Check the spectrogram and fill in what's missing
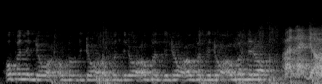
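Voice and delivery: low, soft, rattled-off repeat; quiet, low looping plea; muttered repetition. Pretend. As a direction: repeat it under your breath like a chant. Repeating a plea under breath.

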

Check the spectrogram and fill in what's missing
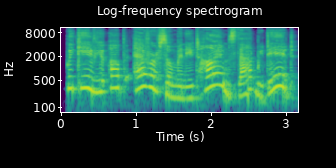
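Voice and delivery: high, loud, emotional outburst; hammed-up overwrought relief; choked voice. A narrator's reading. Friend tells the patient they gave him up, choked voice. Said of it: "with a choked voice".

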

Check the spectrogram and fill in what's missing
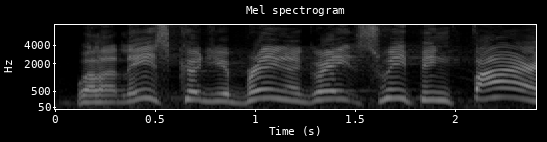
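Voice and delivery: high, loud begging; loud pleading prayer. Pretend. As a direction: cry out to heaven for a sign. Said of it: "what we're doing is saying".

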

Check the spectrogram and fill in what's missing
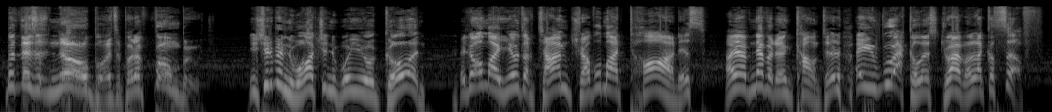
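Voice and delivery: high, outraged English stranger; angry scolding. Acted. Furious stranger scolds the driver.

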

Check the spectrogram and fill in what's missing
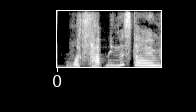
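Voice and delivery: high, slow, drawn-out question; alarmed surprise. Real, not acted. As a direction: wail the question in mock alarm. Reacts to new game round.

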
